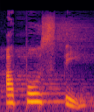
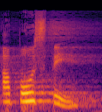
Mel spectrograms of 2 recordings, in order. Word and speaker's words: apostille: tangan bapak dan ibu nama boleh tertulis aposile namun dalam bahasa Perancis pengucapan yang tepat adalah a posting boleh berkenan berlatih bersama saya aposty Terima kasih bapak dan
